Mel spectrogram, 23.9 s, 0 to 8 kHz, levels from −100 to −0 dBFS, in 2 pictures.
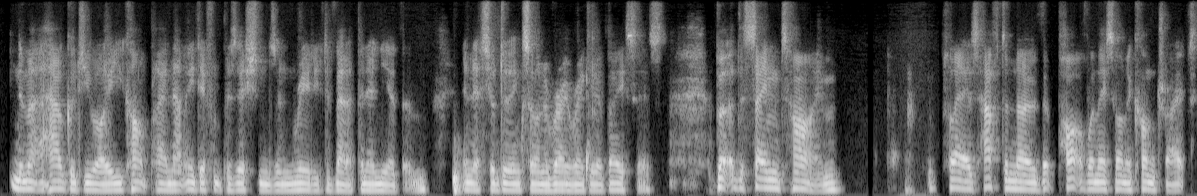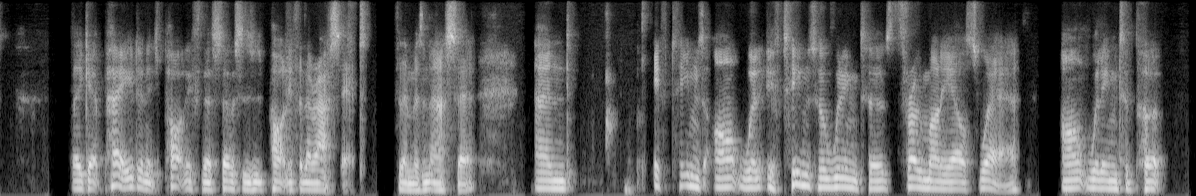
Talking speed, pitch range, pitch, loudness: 210 wpm, 100-125 Hz, 110 Hz, -18 LUFS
